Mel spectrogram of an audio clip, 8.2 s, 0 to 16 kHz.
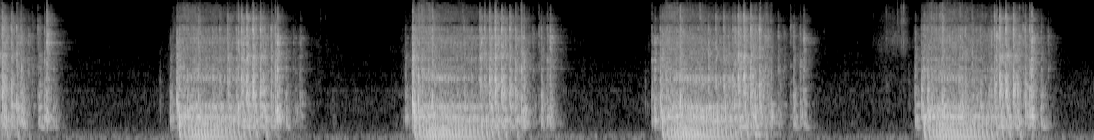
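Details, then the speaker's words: Small two-stroke edger, previously dry, fuelled with 50:1 mix, primed and on choke; four short bursts that catch briefly then die, won't keep running; ether to be sprayed into carburetor, cause unconfirmed. "let's put it to run i don't think it'll run it doesn't sound right"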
